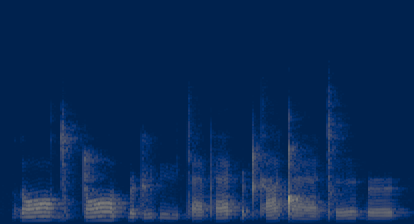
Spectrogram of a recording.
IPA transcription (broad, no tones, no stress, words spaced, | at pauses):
ɗɔː ɡ͡ǀykʈɔːθɓə˞ʈ yʔyː tʼæpʰæk͡pəʈ kʼaǃæː ǀʰɘːk͡pə˞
